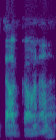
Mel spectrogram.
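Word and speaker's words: dalgona: I guess favorite I've recently been exposed to delgona that's how you pronounce it so I've made that a couple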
